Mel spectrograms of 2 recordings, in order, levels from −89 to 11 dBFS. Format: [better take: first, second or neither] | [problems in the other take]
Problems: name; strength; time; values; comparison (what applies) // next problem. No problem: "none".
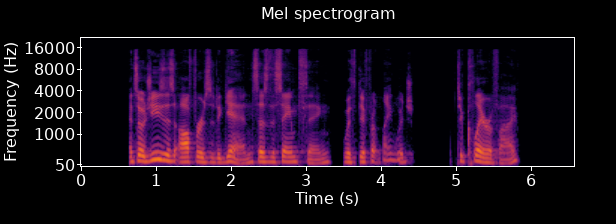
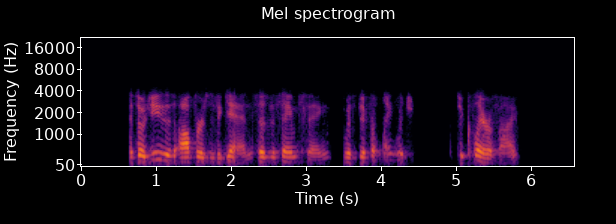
first | phone-call audio; poor line; nothing above 3.5 kHz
